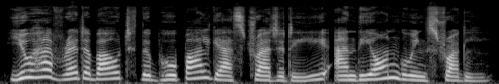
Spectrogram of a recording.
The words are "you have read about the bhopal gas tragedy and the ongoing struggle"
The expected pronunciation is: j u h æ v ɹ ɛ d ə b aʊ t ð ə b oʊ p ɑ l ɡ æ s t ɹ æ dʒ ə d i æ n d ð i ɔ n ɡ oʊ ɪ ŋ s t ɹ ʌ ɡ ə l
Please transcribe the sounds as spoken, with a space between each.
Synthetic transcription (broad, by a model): j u h æ v ɹ ɛ d ə b aʊ t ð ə b oʊ p ɑ l ɡ æ s t ɹ æ dʒ ə d i æ n d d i ɔ n ɡ oʊ ɪ ŋ s t ɹ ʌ ɡ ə l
